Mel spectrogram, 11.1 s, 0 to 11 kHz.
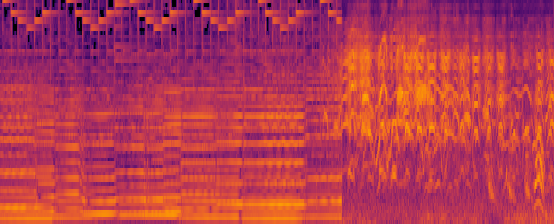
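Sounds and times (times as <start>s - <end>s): music: 0.0s - 6.9s.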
